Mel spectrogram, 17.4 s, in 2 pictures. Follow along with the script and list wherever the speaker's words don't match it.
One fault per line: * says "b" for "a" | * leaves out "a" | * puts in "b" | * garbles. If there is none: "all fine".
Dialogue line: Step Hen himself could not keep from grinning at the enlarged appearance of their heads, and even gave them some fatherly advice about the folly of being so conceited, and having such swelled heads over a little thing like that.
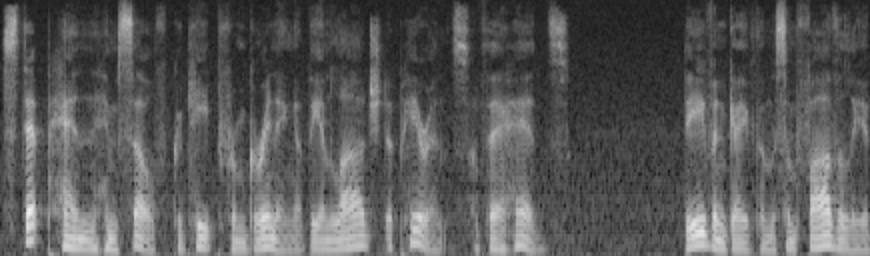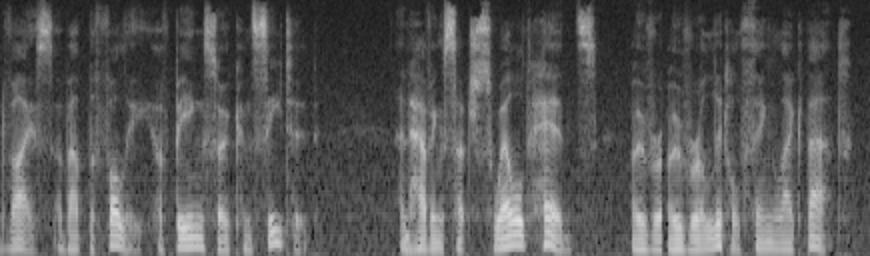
* leaves out "not"
* leaves out "and"
* puts in "over"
